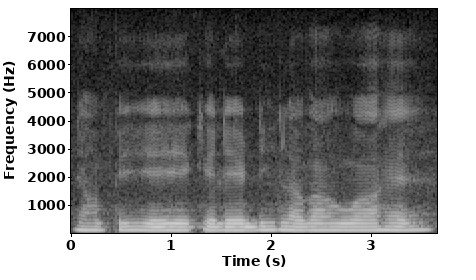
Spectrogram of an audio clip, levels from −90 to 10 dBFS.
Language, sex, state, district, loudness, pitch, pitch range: Hindi, male, Jharkhand, Deoghar, -14 LUFS, 120 Hz, 120-125 Hz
